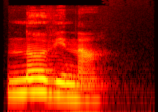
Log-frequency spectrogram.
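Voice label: "нӧвина", Komi, female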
